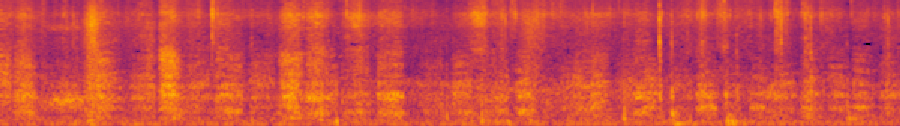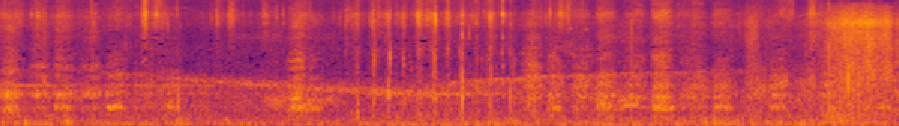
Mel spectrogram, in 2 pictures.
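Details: Two Presa Canario dogs, Niko and Nala, play fighting: quick, irregular panting bursts with scuffling noises throughout, while a siren rises and falls faintly in the background near the middle.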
